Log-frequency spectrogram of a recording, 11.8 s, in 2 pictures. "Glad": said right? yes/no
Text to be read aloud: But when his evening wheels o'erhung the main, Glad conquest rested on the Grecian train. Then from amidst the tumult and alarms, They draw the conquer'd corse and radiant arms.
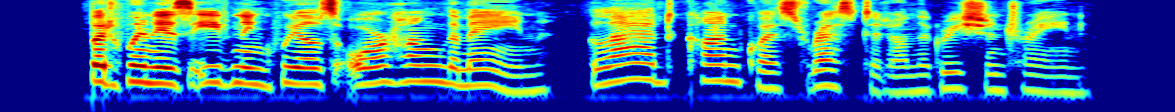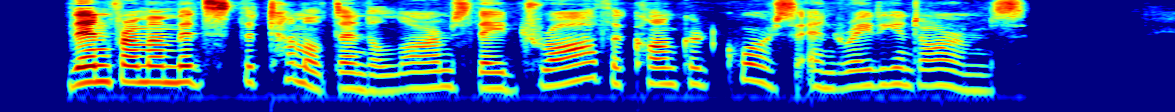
yes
